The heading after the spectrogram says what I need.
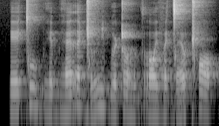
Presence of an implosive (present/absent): present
